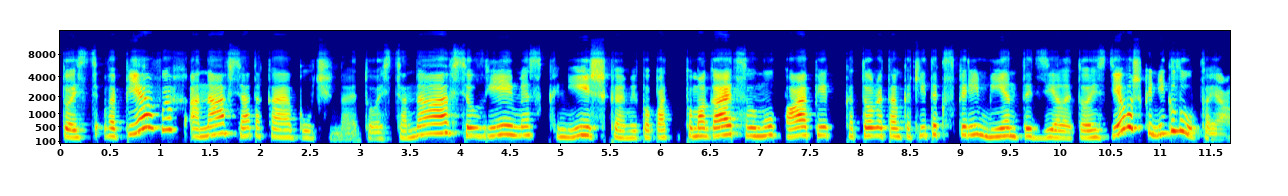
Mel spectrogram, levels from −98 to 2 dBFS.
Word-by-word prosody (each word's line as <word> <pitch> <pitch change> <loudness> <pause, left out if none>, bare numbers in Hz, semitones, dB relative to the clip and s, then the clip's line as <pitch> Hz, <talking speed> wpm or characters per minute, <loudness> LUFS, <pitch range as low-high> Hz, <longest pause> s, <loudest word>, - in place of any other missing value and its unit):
то - - 0
есть, 195 0 -5
во-первых, 400 - +3
она 245 +7 +2
вся 240 -6 -4
такая 215 -4 -4
обученная. 180 -8 -13
То 160 - -11
есть 160 -1 -15
она 280 - +3
всё 270 -7 -1
время 245 +2 -1
с 250 - -15
книжками 205 -4 -2
по 185 +1 -7
пот 190 +1 -4 0.2
помогает 230 +4 +5
своему 235 +1 -2
папе, 245 +2 +3
который 230 +1 -1
там 220 -1 -3
какие-то 235 +4 -5
эксперименты 230 -4 -2
делает. 185 -3 -5
То 185 -1 -2
есть 195 +1 -6
девушка 460 - +4
не 265 +4 -4
глупая. 365 +1 -1
230 Hz, 150 wpm, -24 LUFS, 200-255 Hz, 0.2 s, помогает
